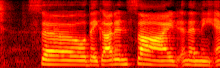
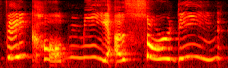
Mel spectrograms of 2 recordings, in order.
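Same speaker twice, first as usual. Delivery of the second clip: high, slow indignant whine; offended piranha; 3 dB louder than usual. A narrator's reading. Mister Piranha sulks at being misnamed, high indignation. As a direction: draw it out in squeaky outrage.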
